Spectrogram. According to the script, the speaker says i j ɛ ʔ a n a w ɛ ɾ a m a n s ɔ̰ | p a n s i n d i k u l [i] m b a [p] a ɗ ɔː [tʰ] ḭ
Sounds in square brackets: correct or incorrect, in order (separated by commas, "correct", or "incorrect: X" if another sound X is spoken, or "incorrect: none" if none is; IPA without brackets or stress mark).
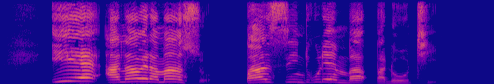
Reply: incorrect: ɛ, correct, correct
